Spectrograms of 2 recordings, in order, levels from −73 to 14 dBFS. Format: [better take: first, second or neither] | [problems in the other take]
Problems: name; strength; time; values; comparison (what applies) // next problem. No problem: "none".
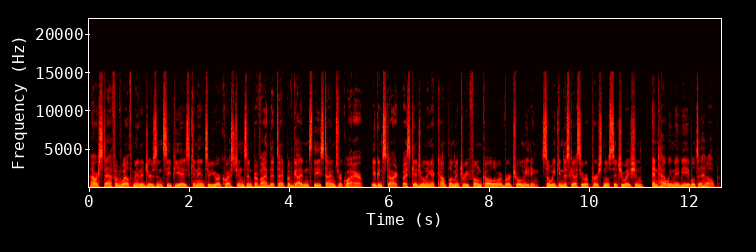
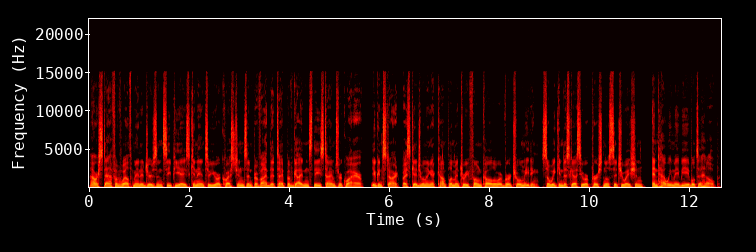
neither | none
